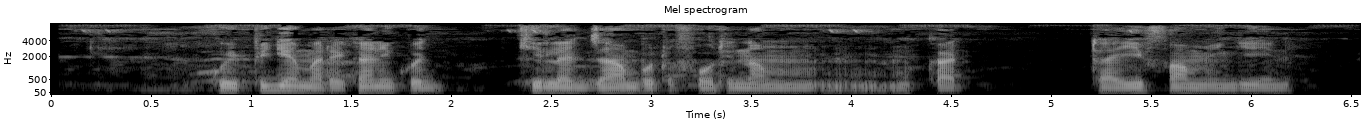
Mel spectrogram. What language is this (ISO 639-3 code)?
swa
